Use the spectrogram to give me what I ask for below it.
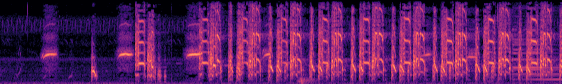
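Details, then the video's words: Black francolin (desi teetar) call: after a few sparse thin notes, a loud, rasping, squawky series of rapid harsh notes bursts out and runs continuously to the end. "Desi Teetar ki boli || Desi teetar ki Awaz ||Teetar calling"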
